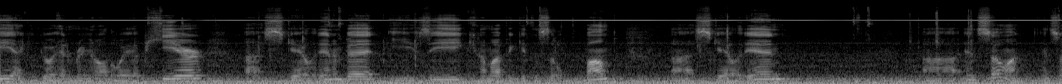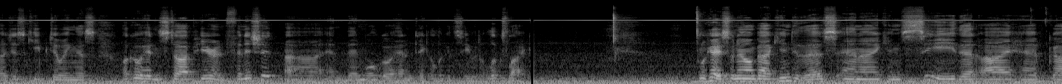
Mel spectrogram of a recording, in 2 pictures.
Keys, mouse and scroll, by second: 1.4 click, 2.5 s, 3.2 click, 3.8 e, 4.1 z, 5.2 click, 6.9 s, 8.5 click, 9.1 scroll down 1, 9.8 shift+middle click.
